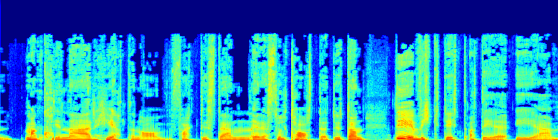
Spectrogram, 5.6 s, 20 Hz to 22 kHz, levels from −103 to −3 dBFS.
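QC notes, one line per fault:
2.52 s, damaged data in a compressed stream: a brief glitch right after "faktiskt den" and just before "resultatet utan". Some of the compressed data at this point was lost or overwritten, so the decoder could not read those frames correctly, lost its place in the stream, and resumed at the next frame header.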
